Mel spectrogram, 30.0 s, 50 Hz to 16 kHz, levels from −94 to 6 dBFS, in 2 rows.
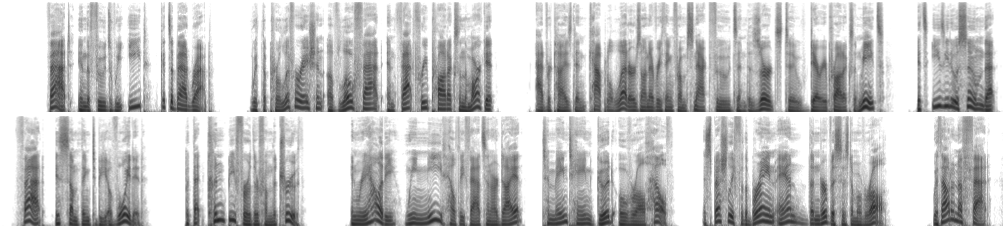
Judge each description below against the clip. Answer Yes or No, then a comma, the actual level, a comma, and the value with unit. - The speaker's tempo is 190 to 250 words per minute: No, average, 170 wpm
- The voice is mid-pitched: No, low, 125 Hz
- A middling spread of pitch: No, wide, 7.5 semitones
